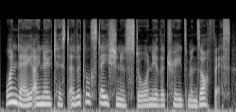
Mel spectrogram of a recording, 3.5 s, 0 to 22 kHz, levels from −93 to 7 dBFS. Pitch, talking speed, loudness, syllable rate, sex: 190 Hz, 205 wpm, -17 LUFS, 6.9 syllables/s, female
